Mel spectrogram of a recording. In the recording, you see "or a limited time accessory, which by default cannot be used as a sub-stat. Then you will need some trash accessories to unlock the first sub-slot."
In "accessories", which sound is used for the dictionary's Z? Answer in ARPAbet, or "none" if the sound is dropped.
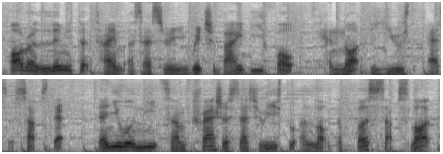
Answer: S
